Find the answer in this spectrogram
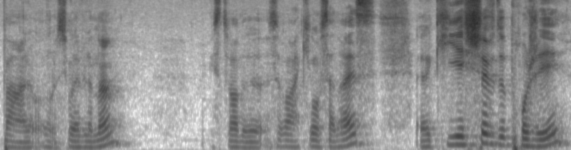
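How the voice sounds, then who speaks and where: A man's voice: medium pitch, lively intonation, normal speed, fairly bright tone. Casual man presenting, faint background hum. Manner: casual, addressing the audience directly. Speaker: presenter at a data conference. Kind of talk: conference presentation.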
